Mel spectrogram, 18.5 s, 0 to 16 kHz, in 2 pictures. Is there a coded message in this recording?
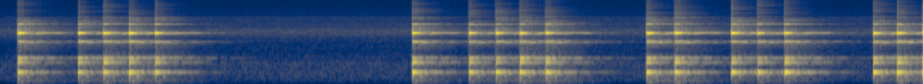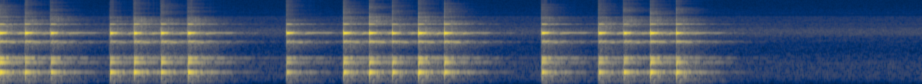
Yes: tap code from 0.2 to 16.3 s, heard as taps on a metal pipe, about 4 knocks a second, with room echo. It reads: D DHYED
